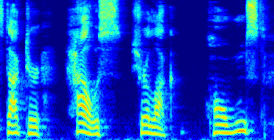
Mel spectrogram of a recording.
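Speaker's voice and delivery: slow, each name set apart; slow spelled-out names. Shown as a demonstration. Host repeating the reference slowly for the listener. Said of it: "I don't know if a lot of people got that reference".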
